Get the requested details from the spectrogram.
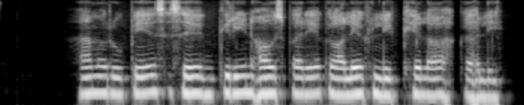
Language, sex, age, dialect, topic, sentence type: Magahi, male, 18-24, Western, agriculture, statement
